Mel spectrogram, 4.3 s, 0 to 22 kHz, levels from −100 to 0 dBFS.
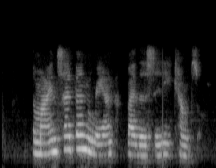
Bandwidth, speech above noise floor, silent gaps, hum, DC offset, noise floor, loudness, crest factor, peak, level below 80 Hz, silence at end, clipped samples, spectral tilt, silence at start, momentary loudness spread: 8 kHz; 45 dB; none; none; under 0.1%; -76 dBFS; -32 LUFS; 16 dB; -18 dBFS; -82 dBFS; 0.4 s; under 0.1%; -4.5 dB/octave; 0.65 s; 13 LU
